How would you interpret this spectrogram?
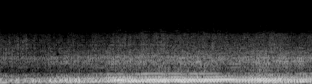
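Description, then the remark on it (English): A car engine revs up loudly and steadily climbs in pitch as the car pulls away back onto the road, a continuous mechanical roar with no voices over it. “I think we can probably get back on the road now.”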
